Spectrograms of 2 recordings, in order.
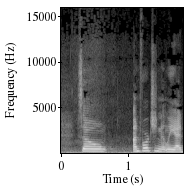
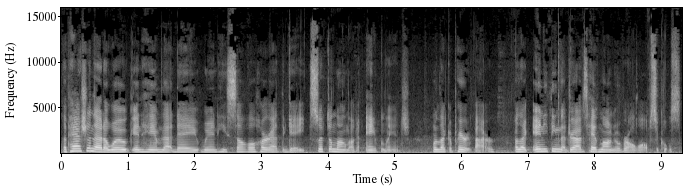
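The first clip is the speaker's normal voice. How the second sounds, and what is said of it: Reading aloud in a put-on accent. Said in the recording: “I did have to read that in an accent”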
